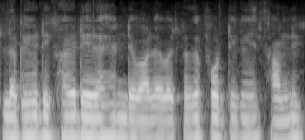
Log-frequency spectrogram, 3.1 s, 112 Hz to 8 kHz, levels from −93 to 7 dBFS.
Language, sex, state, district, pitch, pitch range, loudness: Hindi, male, Madhya Pradesh, Umaria, 110 Hz, 105-115 Hz, -16 LUFS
